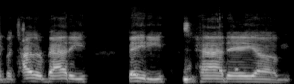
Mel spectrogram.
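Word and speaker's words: Badie: to say his name he was on the radio and said that his name was ba batty not baddy or baday because CBS continually tries to call him Bay but Tyler baddy batty had a um s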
